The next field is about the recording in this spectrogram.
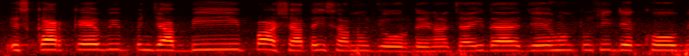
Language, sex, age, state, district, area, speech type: Punjabi, female, 45-60, Punjab, Bathinda, urban, spontaneous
